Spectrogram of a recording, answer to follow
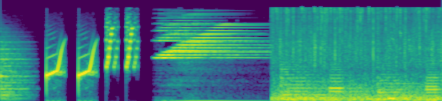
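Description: Cartoon transition sound effects: two quick rising zips, two short pulsing beeps, then a bright shimmering chime that fades out. After that, soft background music comes in with a hiss under it.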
